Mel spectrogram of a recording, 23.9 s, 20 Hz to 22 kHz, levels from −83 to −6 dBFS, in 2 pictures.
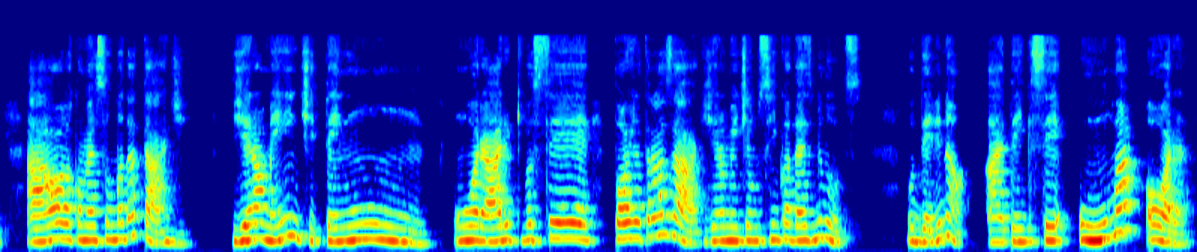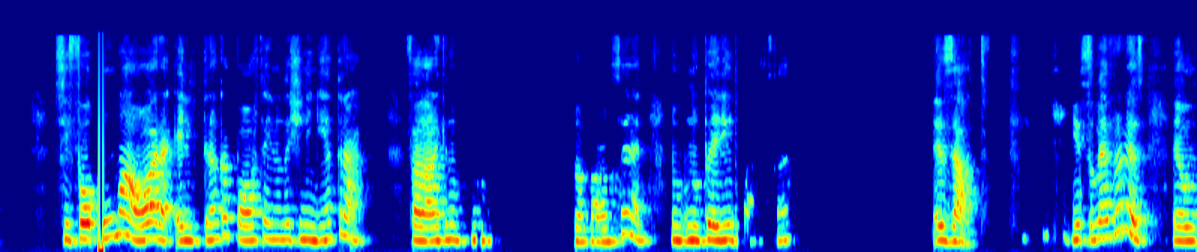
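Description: At 12.96 s the speech gets hit with a very loud bang lasting to about 13.00 s. That's the invalid-numbers-at-full-scale fault: a calculation returned infinite or invalid values, and they were clamped to the largest positive or negative sample value for one whole processing block. The 43 ms span fits a 2048-sample block. Pinned flat at one extreme value, far beyond the speech peaks, for that short a stretch, the onset and release click merge into a single harsh bang.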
